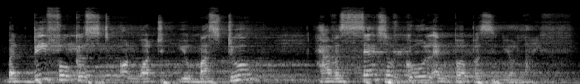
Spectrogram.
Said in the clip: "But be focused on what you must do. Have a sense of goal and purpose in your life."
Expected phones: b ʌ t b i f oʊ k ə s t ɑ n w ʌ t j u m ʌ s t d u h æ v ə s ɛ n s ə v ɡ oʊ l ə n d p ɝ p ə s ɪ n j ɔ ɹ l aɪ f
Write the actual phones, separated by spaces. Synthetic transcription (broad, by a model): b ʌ t b i f oʊ k ə s t ɑ n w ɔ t j u m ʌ s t d u h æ v ə s ɛ n s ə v ɡ oʊ l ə n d p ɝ p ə s ɪ n j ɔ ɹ l aɪ f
